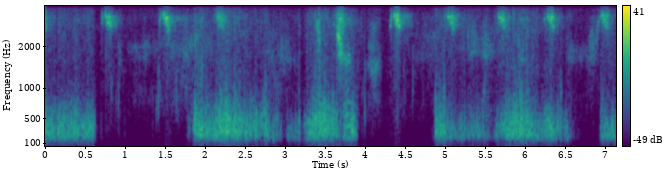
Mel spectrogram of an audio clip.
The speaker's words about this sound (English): There's a red-winged blackbird sitting on the pole where I normally take my picture.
